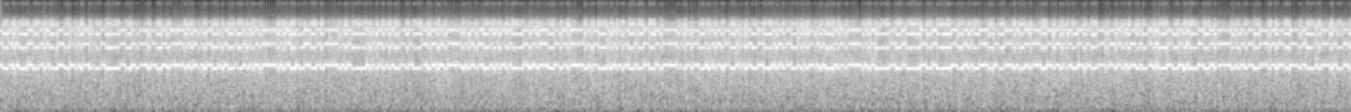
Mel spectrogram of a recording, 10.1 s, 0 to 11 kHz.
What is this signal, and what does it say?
Two-tone teleprinter signal, about 170 Hz shift.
